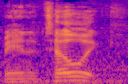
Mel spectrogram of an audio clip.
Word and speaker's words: Manitowoc: Can you remember how I pronounce it, where Jason's from? Manitowoc.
